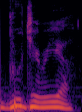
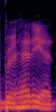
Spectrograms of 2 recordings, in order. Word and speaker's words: Brujeria: Then when Jerry had once told me about Bruhia, how long at least you can say it right. Most people are bruia.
